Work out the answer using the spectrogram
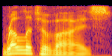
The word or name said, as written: relativize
